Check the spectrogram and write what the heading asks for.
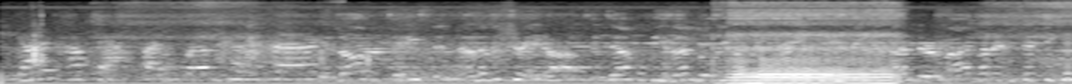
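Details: Tired dog snoring in sleep: one loud, rattling, buzzing snore lasting about a second over television talk and music.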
